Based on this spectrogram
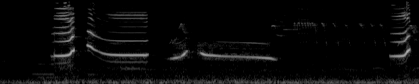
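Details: Rose-ringed (ringneck) parakeet talking: a few clear, harmonic whistled phrases, some rising then sliding down, like speech-mimicking chatter, with short pauses between and a quiet background.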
